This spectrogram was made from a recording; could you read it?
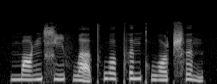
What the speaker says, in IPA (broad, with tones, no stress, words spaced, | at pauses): mɑ˧˥ŋɕi˧˥fwä̰˨˩ t̪ʰwɔ˥˩t̪ʰə˥nkʰwɔ˧˥ʈ͡ʂʰə˥˩n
